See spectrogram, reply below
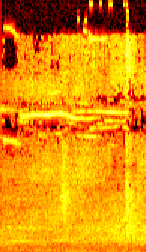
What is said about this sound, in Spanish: El autobús llega a Oromana, el paraje tranquilo y rodeado de naturaleza en Alcalá de Guadaira, que ha sido el lugar de concentración de la selección española durante toda la semana.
